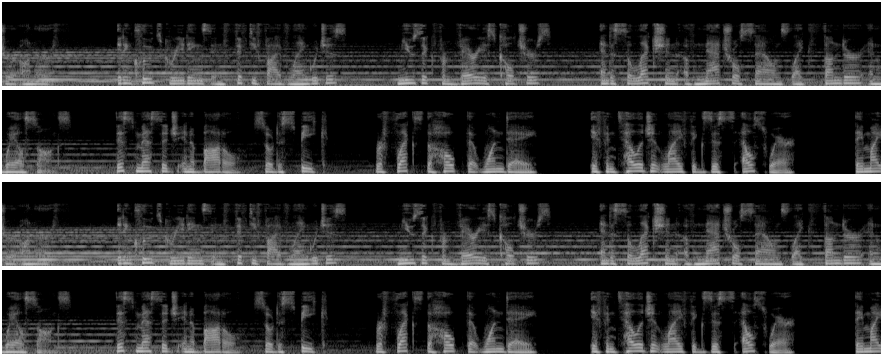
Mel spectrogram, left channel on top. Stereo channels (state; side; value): normal; both; correlation 0.92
